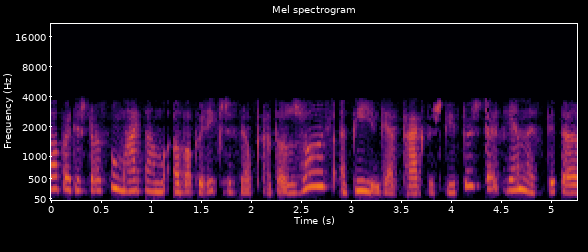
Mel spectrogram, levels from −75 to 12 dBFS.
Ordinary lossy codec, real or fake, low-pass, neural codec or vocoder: AAC, 16 kbps; fake; 7.2 kHz; codec, 24 kHz, 0.9 kbps, WavTokenizer, small release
